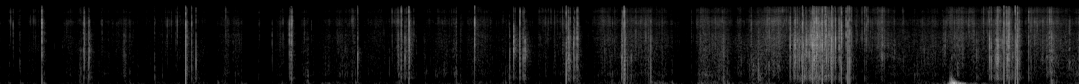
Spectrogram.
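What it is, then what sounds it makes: Plastic bubble wrap being popped. Fingertips pinch the bubbles of a large, clear plastic bubble wrap sheet, giving a run of sharp, bright, dry pops with quiet crinkling between them. Then both hands grip and twist the rolled sheet, releasing a dense burst of high crackling and rapid pops.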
